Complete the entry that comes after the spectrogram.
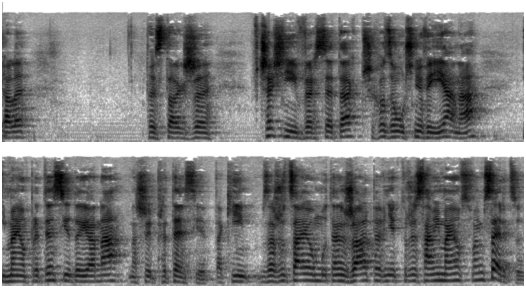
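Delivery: normal talking voice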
